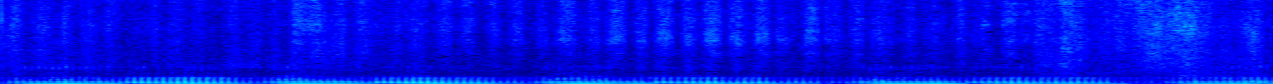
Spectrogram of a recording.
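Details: Pet cat Rangi, the household's youngest, purring close to the microphone indoors: a deep, throbbing rumble that rises and fades in regular bursts of about a second, each breath clearly separated by short quiet gaps.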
